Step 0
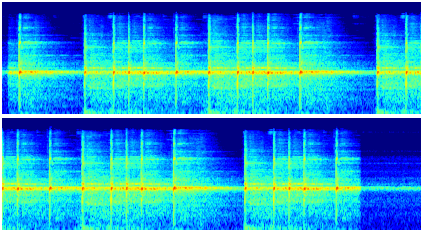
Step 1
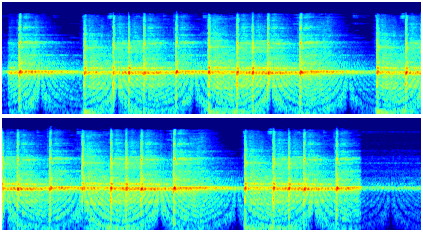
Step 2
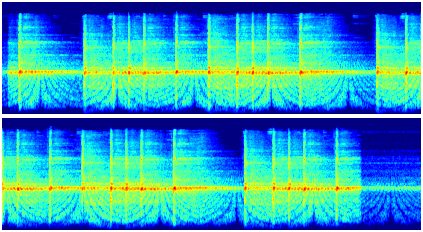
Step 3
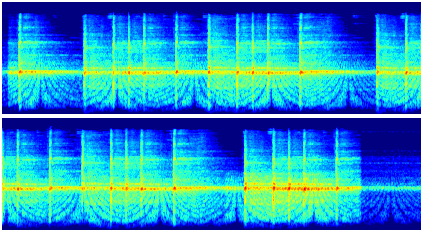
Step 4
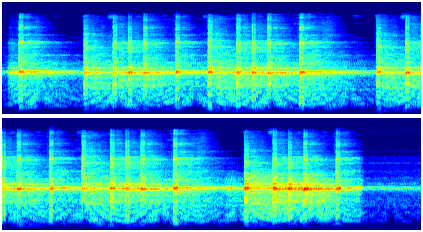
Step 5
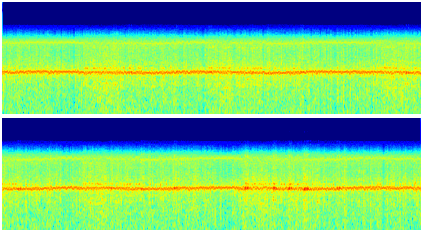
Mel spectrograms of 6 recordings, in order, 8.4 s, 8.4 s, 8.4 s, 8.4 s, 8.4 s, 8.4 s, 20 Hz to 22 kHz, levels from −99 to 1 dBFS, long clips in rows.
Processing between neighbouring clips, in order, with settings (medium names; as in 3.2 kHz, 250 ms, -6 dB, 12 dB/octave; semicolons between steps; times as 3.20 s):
cancelling through-zero flanger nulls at 1.3 Hz, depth 6.1 ms; trim +8.5 dB
high-pass 280 Hz 24 dB/octave
time-frequency box 6.43–7.52 s, 270–3500 Hz +7 dB; trim -4.5 dB
chorus voices 4, 0.4 Hz, delay 22 ms, depth 3.8 ms; trim +3 dB
one-bit delta coder 32 kbps, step -13 dBFS; trim -2 dB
